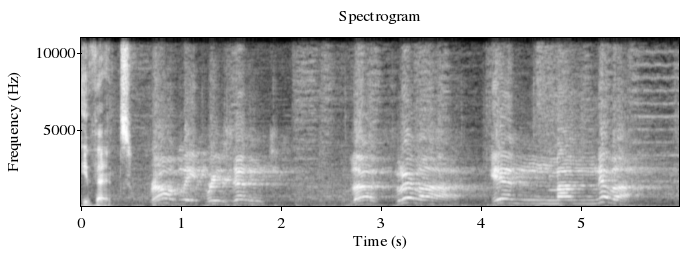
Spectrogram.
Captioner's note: soundbite of archived recording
